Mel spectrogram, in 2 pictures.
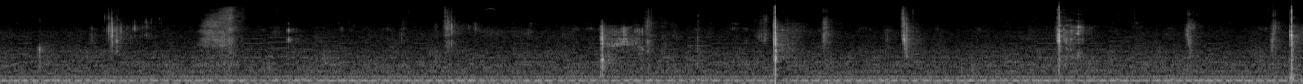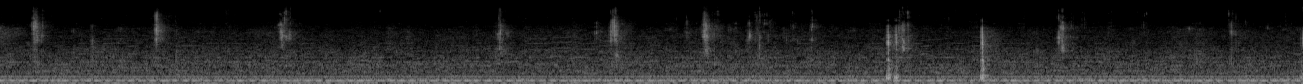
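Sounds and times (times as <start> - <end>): low background hum: 0.0 - 26.0
wet chewing and mouth sounds: 0.4 - 3.0, 6.0 - 9.3, 15.7 - 16.1, 19.0 - 22.2, 22.8 - 24.0.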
